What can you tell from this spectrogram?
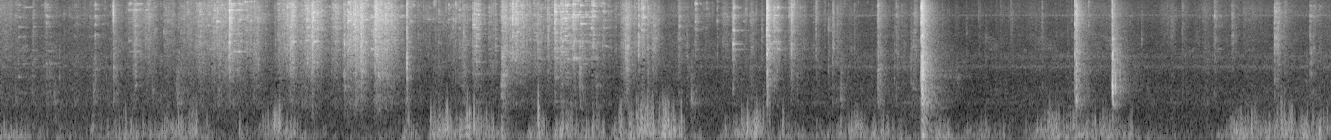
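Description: Irregular knocks, clicks and scraping from hand work on a window frame during a window replacement, over an uneven low rumble, with a few louder sharp clicks in the second half.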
